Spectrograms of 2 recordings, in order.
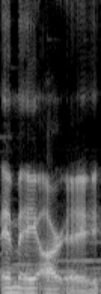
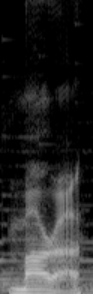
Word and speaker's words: Mara: Mara damn it uh I talked to unse crush about the the best way to pronounce this name m a r a and we agreed it was Mara but I can't I keep my brain keeps wanting to do the other one even though I would generally pronounce it Mara anyways um Mara an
